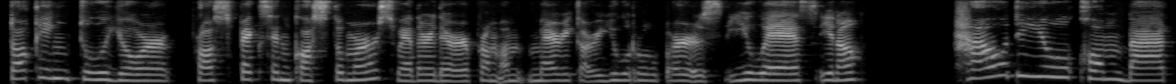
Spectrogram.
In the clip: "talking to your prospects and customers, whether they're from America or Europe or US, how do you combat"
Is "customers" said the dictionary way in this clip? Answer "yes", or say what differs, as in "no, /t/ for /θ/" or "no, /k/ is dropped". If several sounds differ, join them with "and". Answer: no, /s/ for /z/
